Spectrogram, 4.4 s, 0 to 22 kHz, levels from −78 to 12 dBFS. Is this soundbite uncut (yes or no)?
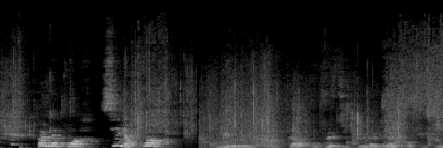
no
